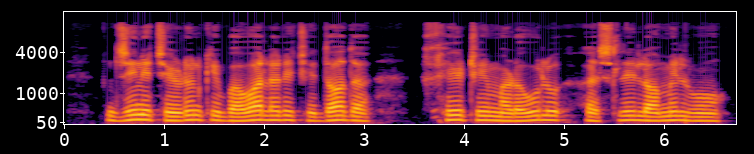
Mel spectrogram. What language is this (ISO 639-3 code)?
pus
